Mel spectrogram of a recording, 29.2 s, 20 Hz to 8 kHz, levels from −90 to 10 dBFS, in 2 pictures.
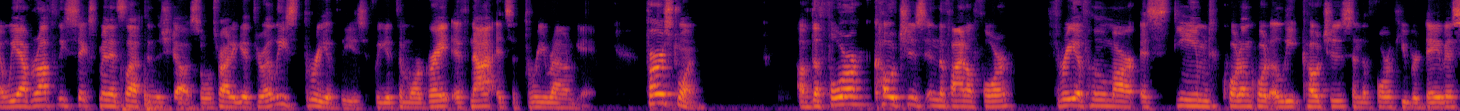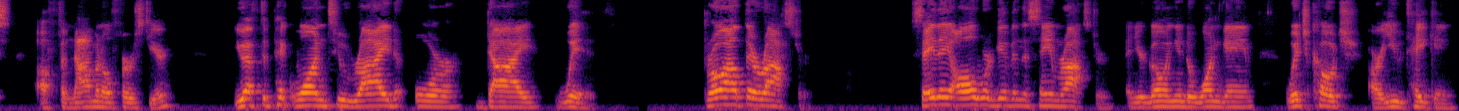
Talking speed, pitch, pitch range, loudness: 195 wpm, 145 Hz, 125-165 Hz, -25 LUFS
